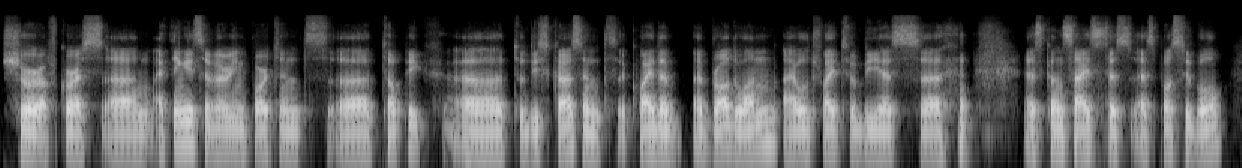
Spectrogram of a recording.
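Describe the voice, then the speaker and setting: A man from Poland, answering interview questions in a measured, hesitant way over a video call. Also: on the low side, flat delivery, a little mellow. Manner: measured, hesitant with many pauses. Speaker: guest consultant.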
